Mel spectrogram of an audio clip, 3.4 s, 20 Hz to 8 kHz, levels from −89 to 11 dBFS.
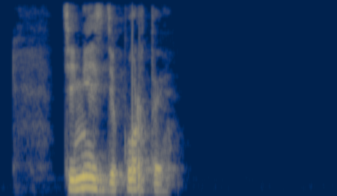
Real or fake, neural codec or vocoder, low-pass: fake; vocoder, 24 kHz, 100 mel bands, Vocos; 7.2 kHz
